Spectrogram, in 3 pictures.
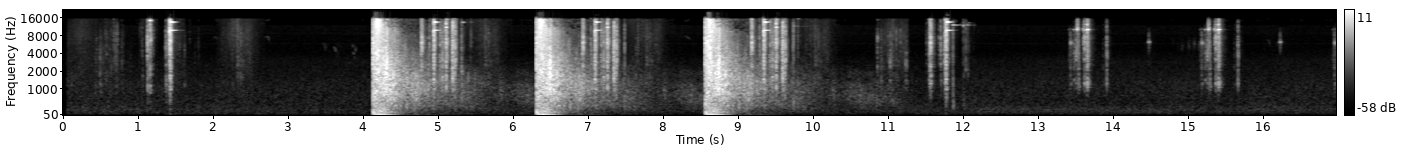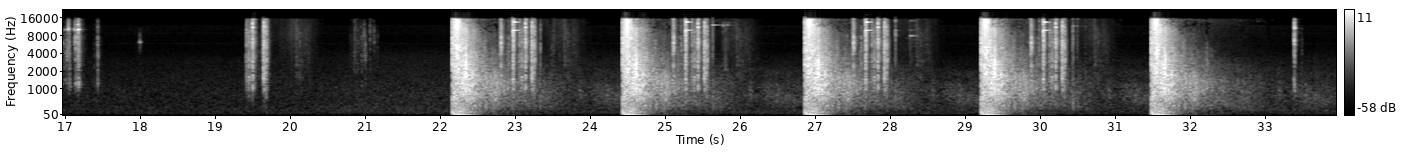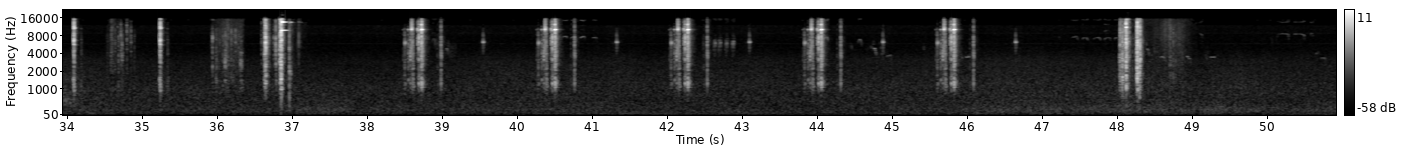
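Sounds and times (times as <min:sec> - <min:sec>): rifle shots echoing: 0:04.1 - 0:05.6, 0:06.2 - 0:07.8, 0:08.6 - 0:10.1, 0:22.2 - 0:23.5, 0:24.4 - 0:25.9, 0:26.8 - 0:28.3, 0:29.2 - 0:30.7, 0:31.4 - 0:32.9
metallic clicks and clacks: 0:04.7 - 0:05.7, 0:09.1 - 0:10.1, 0:22.7 - 0:23.8, 0:24.9 - 0:26.1, 0:27.3 - 0:28.5, 0:29.8 - 0:30.8.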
